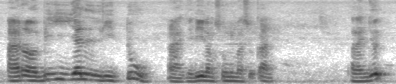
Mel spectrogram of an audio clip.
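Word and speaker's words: عربيا: Arabiyyal itu. Jadi cara bacanya idgham bila guna. Di kita sini adalah cara bacanya sebab bertemu huruf fathatain dengan huruf la. Cara bacanya langsung dimasukkan. Arabi tidak dengung. Arabiyalitu.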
